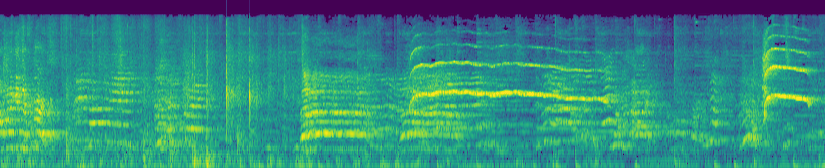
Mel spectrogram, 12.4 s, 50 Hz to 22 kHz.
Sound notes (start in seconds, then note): 1.8 overlapping chatter; 6.1 screams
